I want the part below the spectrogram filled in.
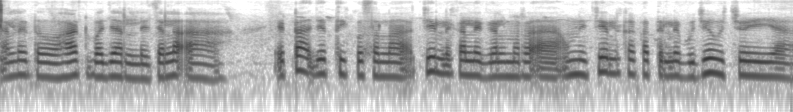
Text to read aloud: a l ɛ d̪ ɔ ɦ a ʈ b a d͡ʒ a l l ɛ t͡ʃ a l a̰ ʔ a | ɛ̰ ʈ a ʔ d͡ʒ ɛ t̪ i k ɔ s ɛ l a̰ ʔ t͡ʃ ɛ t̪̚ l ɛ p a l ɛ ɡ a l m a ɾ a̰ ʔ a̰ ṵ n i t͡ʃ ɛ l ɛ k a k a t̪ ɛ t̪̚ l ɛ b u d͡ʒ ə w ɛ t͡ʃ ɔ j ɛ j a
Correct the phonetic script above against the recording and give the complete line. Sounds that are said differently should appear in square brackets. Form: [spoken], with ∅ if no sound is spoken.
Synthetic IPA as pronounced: a l ɛ d̪ ɔ ɦ a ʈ b a d͡ʒ a [ɾ] l ɛ t͡ʃ a l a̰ ʔ a | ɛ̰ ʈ a ʔ d͡ʒ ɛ t̪ i k ɔ s [a] l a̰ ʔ t͡ʃ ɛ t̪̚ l ɛ [k] a l ɛ ɡ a l m a ɾ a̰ ʔ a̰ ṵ n i t͡ʃ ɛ l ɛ k a k a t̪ ɛ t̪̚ l ɛ b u d͡ʒ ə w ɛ t͡ʃ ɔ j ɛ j a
